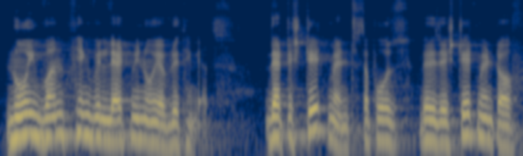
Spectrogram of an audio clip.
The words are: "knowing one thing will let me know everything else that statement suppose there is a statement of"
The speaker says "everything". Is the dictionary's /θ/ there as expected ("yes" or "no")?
no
